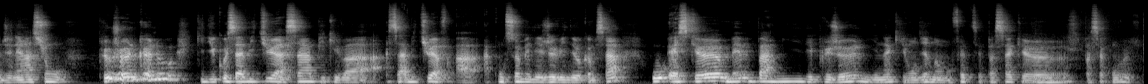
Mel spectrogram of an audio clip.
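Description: A man's somewhat breathy voice at a fairly quick pace, with fairly even intonation. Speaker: podcast host. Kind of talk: casual chat. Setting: recording at host's home.

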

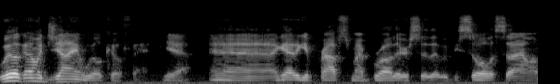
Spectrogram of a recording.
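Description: With an Upper Midwest accent, a man talks fairly quickly at a fairly low pitch, his pitch varying in an ordinary way while his loudness swings widely. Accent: Upper Midwest American. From Minneapolis, Minnesota. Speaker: brewery co-founder. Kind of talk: casual interview.

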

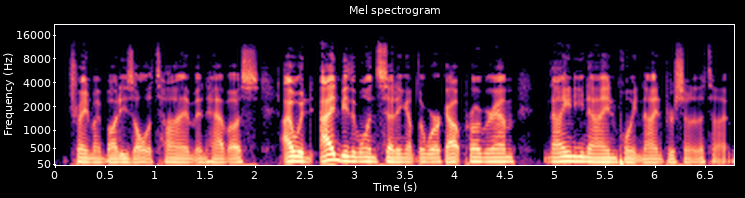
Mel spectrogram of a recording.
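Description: A man's ordinary speaking voice at medium pitch, fairly even in intonation, at a moderate pace, with a dry, close sound and no echo. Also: very clean recording, silent background. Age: 20s. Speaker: fitness coach. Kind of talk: casual chat.

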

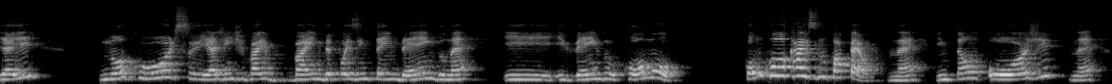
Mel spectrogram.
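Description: A woman's high-pitched voice at a very slow pace with lively intonation. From São Paulo state, Brazil (Atibaia). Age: 30s. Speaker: embroidery artisan. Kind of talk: interview.

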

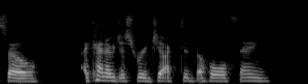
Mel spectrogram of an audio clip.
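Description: An unremarkable speaking voice from a woman with an American accent, fairly low pitch, fairly even intonation and a moderate pace, against a quiet background. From US Midwest. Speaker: author and near-death experiencer. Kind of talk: interview, personal testimony.

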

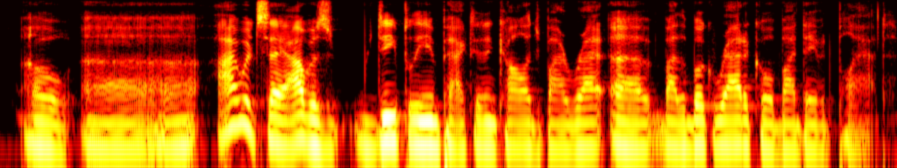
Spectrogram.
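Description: An American accent carried at a moderate pace, with hardly any pauses. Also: man. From Arizona. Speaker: campus minister. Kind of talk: casual interview.

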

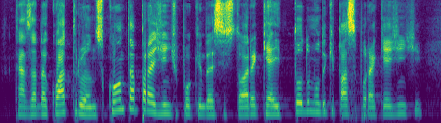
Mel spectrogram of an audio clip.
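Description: A man with a high pitch and lively intonation is heard in a dry, close sound with no echo. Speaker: podcast host. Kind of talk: casual chat. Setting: studio.

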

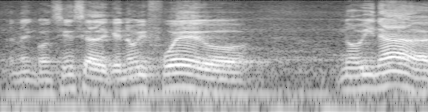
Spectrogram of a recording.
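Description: A man with a Rioplatense accent, medium pitch, fairly even intonation and a moderate pace, in a room with audible echo and noticeable background noise. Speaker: survivor of a nightclub fire. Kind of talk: testimony.

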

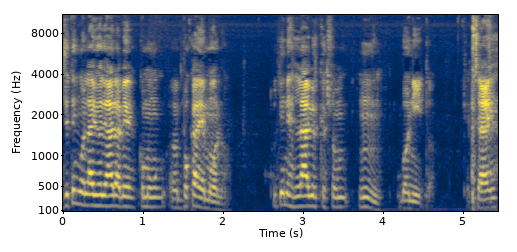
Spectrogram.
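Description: Fairly quick male speech, fairly high in pitch, with ordinary pitch variation. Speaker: stand-up comedian. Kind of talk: casual chat. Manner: clipped, choppy delivery.

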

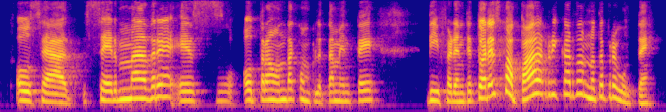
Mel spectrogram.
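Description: Very wide pitch swings and a bright, sharp tone mark this fairly slow voice over a quiet background. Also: woman, fairly high pitch for a woman. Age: 30s. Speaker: mother, working professional. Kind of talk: casual chat.

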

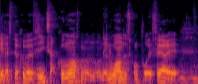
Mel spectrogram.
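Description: Very fast speech from a man, dark and mellow in tone, medium pitch, fairly even intonation. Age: 20s. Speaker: podcast host and strength coach. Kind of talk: casual interview.

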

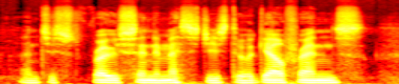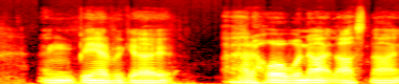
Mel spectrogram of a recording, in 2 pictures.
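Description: The recording is very clean, with a silent background. A man with a fairly low pitch talks at a moderate pace in a monotone, flat intonation. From Kent, southern England. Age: 40s. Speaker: founder of a men's mental health charity. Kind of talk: casual interview chat. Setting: studio.

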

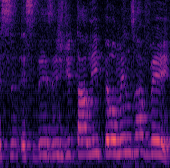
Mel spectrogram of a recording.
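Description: Delivered at a moderate speed, the voice carries audible echo from the room. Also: man. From Ceará, Brazil (Fortaleza). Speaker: amateur surfer. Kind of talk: casual chat.

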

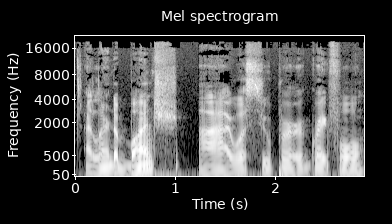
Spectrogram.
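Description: Here a man talks at a fairly low pitch in a monotone, flat intonation. The recording is very clean, the background silent. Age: 20s. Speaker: military veteran. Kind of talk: casual chat. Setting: in person at host's house.

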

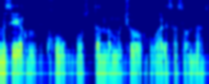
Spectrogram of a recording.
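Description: Talking at a moderate pace, a man with a medium-pitched voice uses lively intonation and some vocal fry. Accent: Mexican. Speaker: podcast host. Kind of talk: casual chat. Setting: recording from home.

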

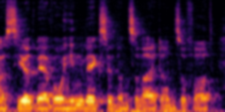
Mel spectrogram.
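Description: Audible room echo surrounds a man speaking at medium pitch with monotone, flat intonation. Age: 20s. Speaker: amateur footballer. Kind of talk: casual chat.

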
